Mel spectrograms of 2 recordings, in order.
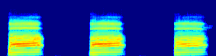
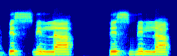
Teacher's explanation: बा में क्या होता है, दोनों होंठों का तर हिस्सा ये यूज होता है, दोनों होंठों के वेट पार्ट से याद हो।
